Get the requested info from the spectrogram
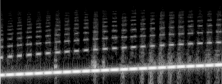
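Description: Synthetic electronic tone rising steadily in pitch and climbing more slowly as it goes, pulsing rapidly in loudness. It is a sound clip meant to provoke a dog's reaction.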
